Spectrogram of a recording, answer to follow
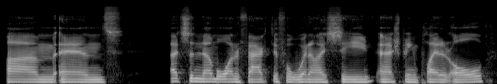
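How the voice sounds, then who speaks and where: A man's voice: mid-range voice, level tone, unhurried, clean tone, no room sound, studio quality. A man giving casual, opinionated analysis as an esports podcast co-host.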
